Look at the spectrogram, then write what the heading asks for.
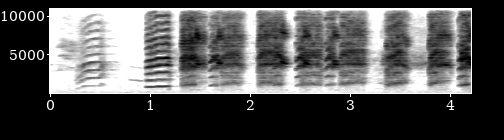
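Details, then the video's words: Captive rainbow lorikeet at a wildlife park in Aceh Besar, Aceh, Indonesia: a faint, wavering, harmonic note, then a rapid run of loud, harsh, grating screeches in short bursts, roughly three per second, with no other sounds. "Rainbow Lorikeet Sounds"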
